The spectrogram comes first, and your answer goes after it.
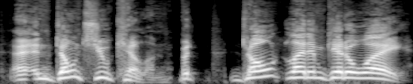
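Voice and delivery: loud, high, emphatic command; urgent order. Acted. Urgent orders during a chase.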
